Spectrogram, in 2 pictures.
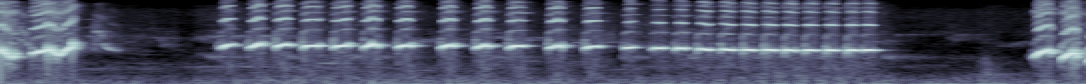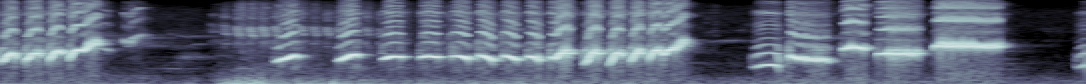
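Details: Caged white-rumped shama in full song, played to provoke another shama to sing: quick runs of repeated whistled notes, a long rapid trill, then varied rising and falling phrases with one brief rough burst.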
